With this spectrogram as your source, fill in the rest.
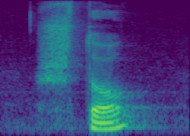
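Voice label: "что (што)" Russian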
